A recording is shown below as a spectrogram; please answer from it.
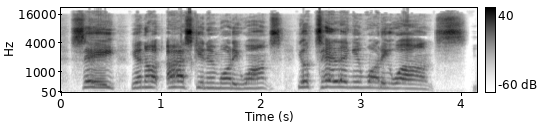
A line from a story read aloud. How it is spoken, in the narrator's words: Herbert screaming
